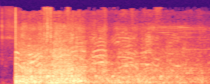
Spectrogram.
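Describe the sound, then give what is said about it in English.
Children shriek and cheer at a Santa Claus Parade in a loud burst of excited crowd noise that starts abruptly. High squeals ride over a busy babble throughout. “That's the sound of children having fun at this year's Santa Claus Parade.”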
